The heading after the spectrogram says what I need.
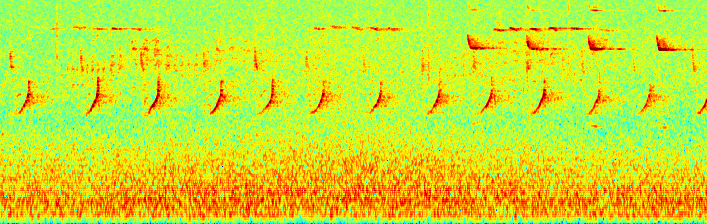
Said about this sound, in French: Du vent, des oiseaux. Reflet du ciel grisonnant sur le vaste marécage.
